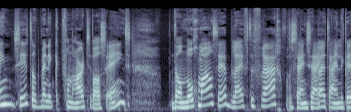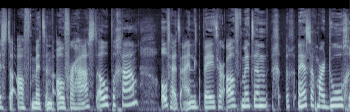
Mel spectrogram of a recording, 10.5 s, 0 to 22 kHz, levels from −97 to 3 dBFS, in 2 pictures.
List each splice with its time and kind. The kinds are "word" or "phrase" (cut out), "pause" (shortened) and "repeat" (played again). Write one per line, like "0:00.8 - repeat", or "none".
0:01.3 - word
0:04.8 - word
0:05.2 - word
0:07.8 - word

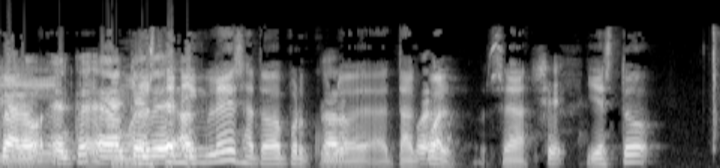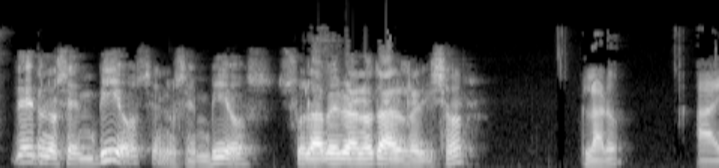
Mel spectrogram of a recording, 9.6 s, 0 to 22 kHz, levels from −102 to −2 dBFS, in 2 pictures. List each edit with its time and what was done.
0:03.8 - pause
0:05.0 - phrase

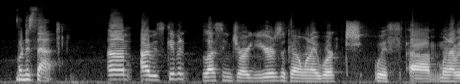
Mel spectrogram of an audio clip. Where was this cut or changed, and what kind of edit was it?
0:01.3 - word
0:01.8 - word

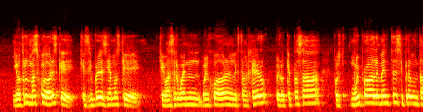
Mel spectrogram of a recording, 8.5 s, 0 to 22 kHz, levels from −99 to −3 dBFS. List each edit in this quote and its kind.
0:06.6 - pause

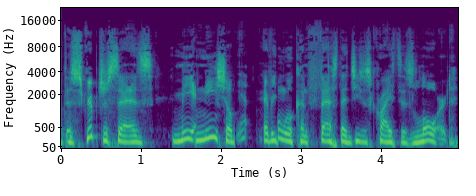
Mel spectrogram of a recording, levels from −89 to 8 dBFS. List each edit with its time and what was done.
0:01.7 - phrase
0:02.2 - word
0:02.7 - word

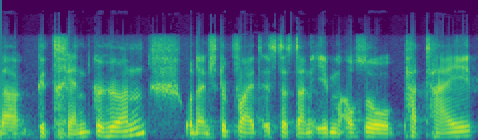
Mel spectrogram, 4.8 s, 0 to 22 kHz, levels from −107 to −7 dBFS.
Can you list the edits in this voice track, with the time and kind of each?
none

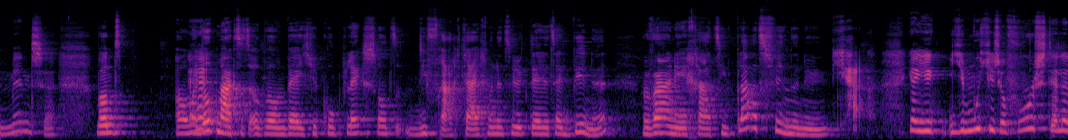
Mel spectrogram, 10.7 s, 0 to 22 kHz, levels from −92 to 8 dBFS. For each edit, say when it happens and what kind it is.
none

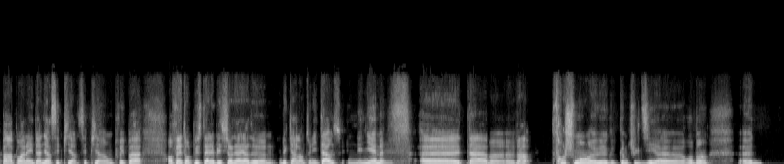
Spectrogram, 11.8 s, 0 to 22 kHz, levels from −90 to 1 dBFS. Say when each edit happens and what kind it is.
0:07.0 - word
0:07.3 - word
0:08.1 - pause

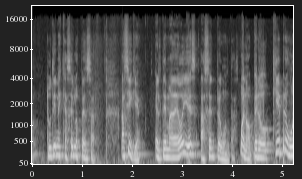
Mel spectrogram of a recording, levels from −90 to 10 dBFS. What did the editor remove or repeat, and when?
none

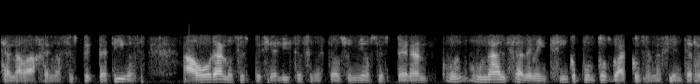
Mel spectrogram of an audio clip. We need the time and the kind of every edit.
0:04.4 - pause

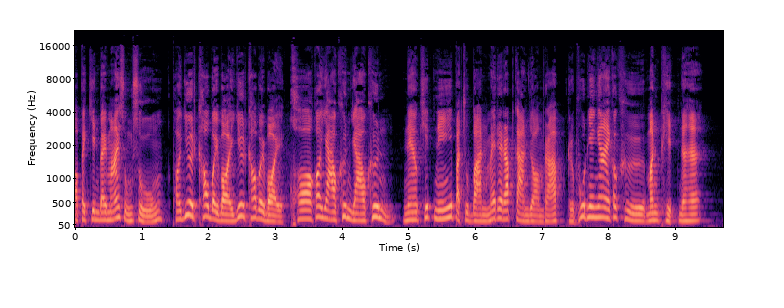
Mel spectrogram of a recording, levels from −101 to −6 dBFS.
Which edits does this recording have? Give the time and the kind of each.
0:01.4 - pause
0:03.2 - word
0:04.9 - pause
0:07.3 - pause

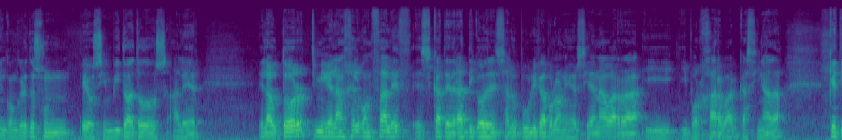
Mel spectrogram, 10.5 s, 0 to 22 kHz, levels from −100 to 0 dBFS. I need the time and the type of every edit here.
0:01.0 - phrase
0:02.1 - word
0:03.9 - word

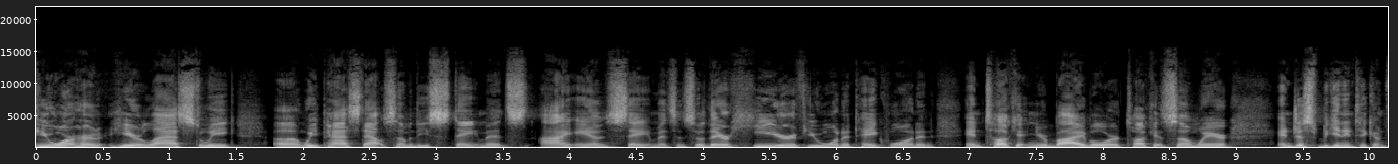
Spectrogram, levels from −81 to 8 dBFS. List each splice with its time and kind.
none

